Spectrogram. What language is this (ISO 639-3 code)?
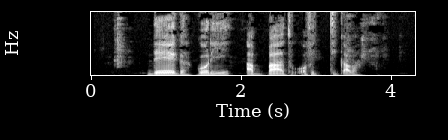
orm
